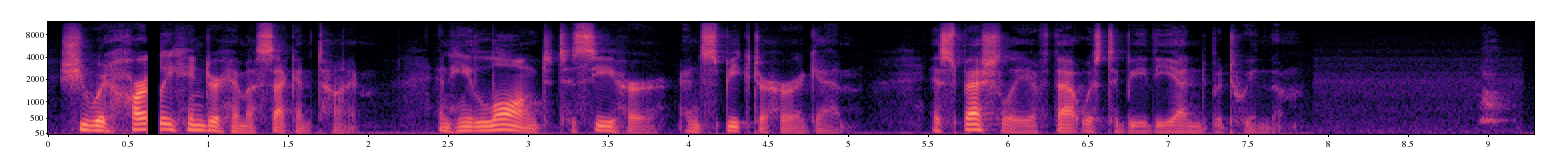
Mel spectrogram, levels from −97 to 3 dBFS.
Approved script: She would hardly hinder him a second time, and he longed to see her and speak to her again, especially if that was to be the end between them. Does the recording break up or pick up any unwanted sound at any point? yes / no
yes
